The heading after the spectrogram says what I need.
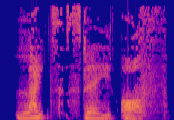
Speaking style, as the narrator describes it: growled a husky woman's voice

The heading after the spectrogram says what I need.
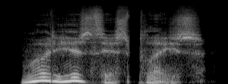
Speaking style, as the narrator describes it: muttered

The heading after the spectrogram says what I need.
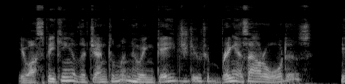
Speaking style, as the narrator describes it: he asked sharply

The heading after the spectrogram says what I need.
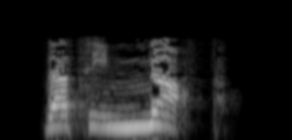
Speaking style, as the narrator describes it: Valentine roared

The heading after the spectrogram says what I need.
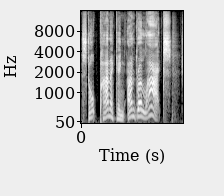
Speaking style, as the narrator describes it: shouted Hiccup sharply

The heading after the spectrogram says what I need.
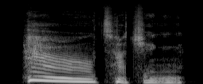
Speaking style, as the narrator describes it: Snape sneered

